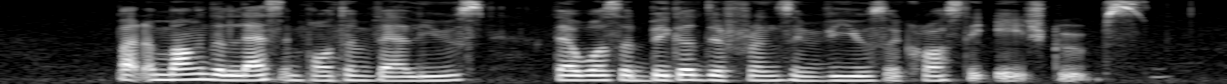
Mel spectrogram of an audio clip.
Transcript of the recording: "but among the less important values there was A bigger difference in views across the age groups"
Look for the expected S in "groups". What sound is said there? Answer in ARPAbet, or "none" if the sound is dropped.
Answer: S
